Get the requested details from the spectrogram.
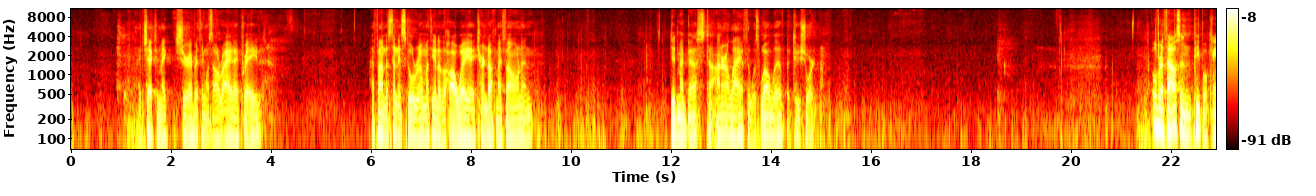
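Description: A middle-aged man speaks calmly and deliberately through a microphone in a large, echoing hall.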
